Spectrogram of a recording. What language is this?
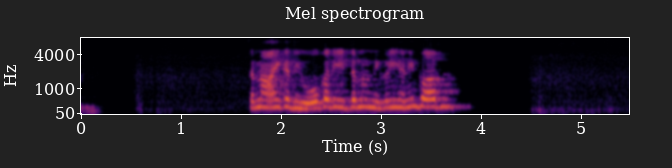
Punjabi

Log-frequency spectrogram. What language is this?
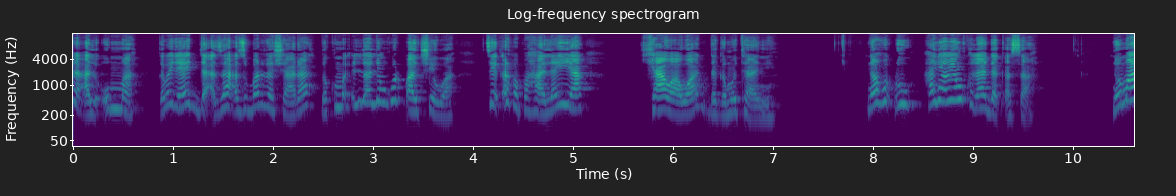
Hausa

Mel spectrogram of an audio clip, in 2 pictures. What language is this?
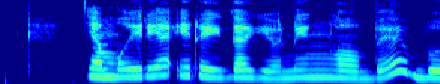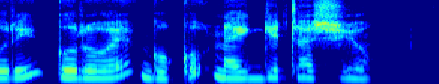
Kikuyu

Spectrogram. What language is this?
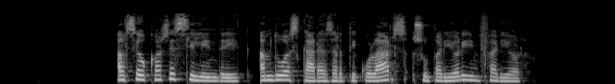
Catalan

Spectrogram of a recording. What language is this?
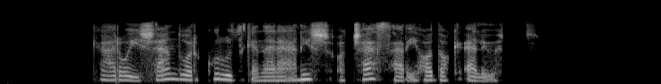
Hungarian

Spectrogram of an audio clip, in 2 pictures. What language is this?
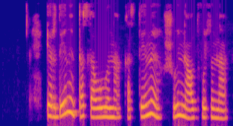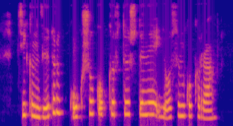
Mari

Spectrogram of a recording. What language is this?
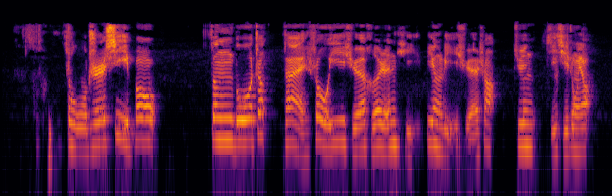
Chinese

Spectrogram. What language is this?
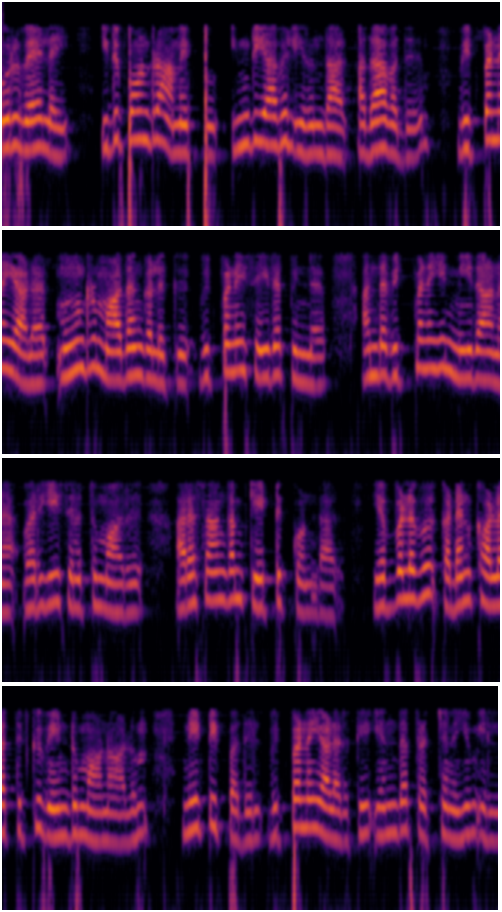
Tamil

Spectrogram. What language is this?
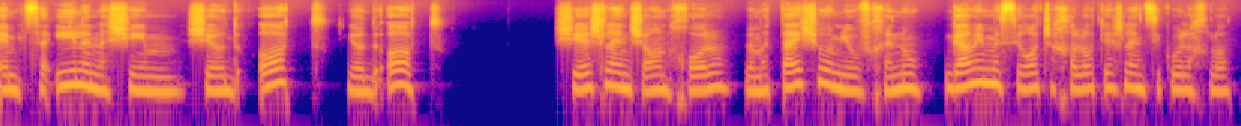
Hebrew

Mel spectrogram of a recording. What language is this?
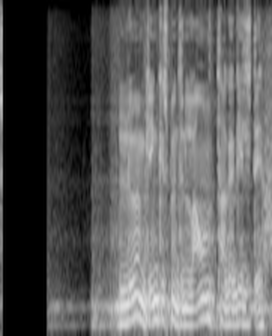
Icelandic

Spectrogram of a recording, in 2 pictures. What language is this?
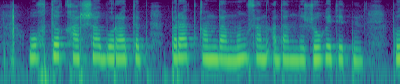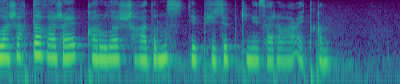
Kazakh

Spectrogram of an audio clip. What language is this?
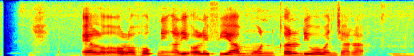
Sundanese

